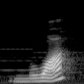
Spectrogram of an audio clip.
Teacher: Now, in the second syllable, we have the spelling OI, and the spelling OI in French is always going to sound like wa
